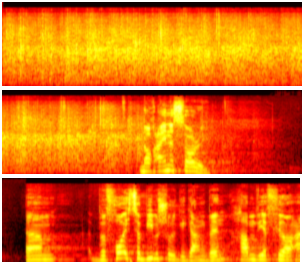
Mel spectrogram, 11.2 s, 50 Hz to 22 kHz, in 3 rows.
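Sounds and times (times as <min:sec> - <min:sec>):
crowd applauding God: 0:00.0 - 0:06.4
speech: 0:05.5 - 0:06.4, 0:07.8 - 0:11.2.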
